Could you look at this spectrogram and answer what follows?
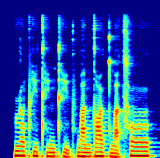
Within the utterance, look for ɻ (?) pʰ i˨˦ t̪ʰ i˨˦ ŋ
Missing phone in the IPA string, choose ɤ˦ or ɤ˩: ɤ˦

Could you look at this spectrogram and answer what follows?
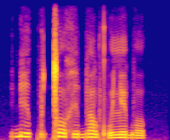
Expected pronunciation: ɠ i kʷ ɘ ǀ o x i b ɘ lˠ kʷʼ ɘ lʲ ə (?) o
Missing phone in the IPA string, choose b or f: b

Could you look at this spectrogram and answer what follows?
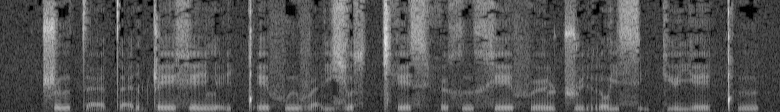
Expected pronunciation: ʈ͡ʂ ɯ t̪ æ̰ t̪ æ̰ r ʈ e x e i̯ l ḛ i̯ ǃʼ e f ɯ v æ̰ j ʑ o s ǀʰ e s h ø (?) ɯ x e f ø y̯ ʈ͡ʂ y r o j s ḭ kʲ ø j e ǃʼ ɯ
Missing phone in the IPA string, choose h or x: x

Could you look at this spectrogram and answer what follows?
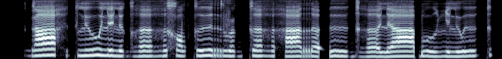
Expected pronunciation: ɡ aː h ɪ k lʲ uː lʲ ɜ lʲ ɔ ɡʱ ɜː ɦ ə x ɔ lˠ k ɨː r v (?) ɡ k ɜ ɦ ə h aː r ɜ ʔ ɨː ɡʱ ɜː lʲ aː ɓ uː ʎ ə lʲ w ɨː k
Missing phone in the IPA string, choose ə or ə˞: ə˞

